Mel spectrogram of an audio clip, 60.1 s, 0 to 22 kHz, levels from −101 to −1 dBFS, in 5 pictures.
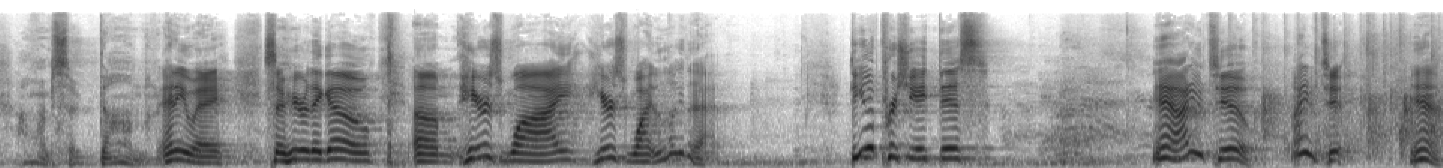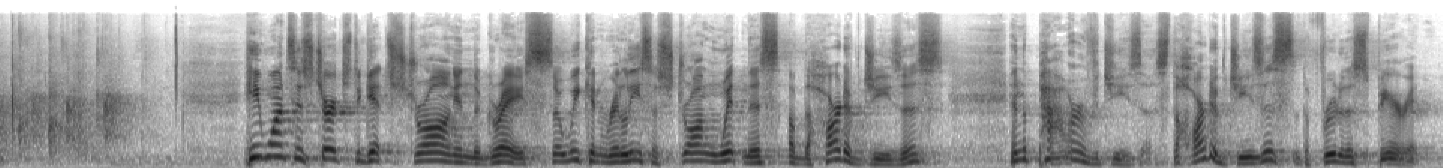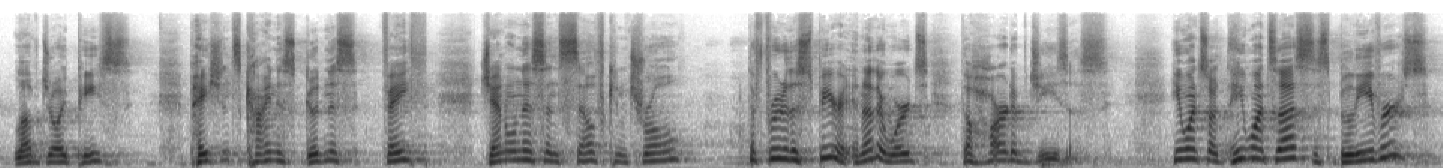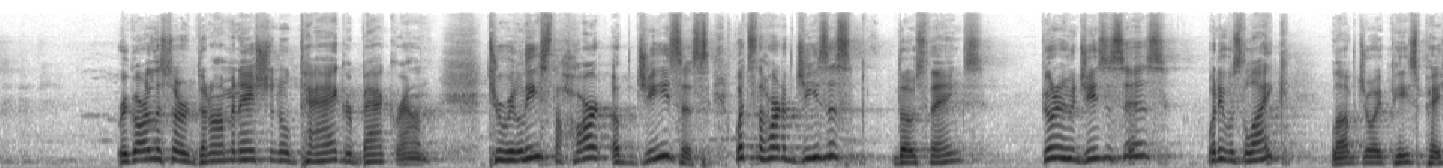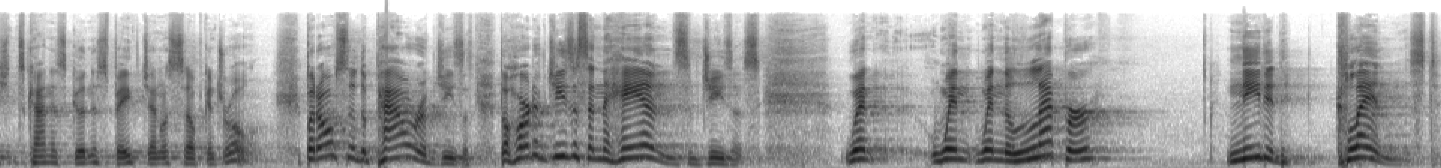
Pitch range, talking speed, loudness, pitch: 145-225 Hz, 160 wpm, -20 LUFS, 185 Hz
